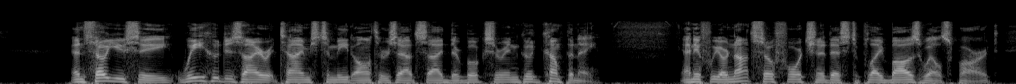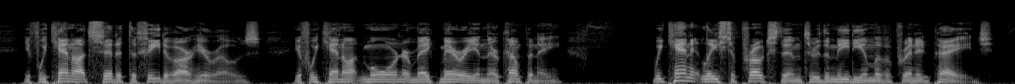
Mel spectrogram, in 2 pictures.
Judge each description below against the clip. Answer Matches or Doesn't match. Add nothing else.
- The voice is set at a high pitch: Doesn't match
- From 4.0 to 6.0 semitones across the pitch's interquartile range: Doesn't match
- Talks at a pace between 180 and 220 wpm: Matches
